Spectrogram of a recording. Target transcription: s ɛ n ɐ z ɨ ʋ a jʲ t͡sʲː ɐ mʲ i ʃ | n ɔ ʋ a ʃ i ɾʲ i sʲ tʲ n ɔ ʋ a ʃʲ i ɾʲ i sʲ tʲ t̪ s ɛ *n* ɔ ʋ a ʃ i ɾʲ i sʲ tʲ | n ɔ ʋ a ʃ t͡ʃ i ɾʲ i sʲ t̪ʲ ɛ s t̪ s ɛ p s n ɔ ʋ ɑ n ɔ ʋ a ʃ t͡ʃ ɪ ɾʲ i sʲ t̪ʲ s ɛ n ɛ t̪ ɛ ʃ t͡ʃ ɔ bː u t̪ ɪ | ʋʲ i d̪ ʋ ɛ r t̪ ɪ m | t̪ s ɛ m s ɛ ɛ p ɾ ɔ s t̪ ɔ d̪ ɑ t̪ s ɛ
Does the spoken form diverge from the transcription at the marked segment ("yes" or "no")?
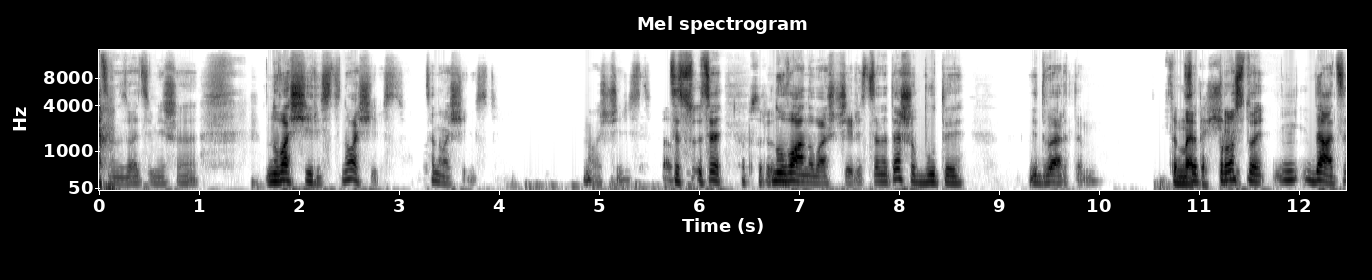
no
